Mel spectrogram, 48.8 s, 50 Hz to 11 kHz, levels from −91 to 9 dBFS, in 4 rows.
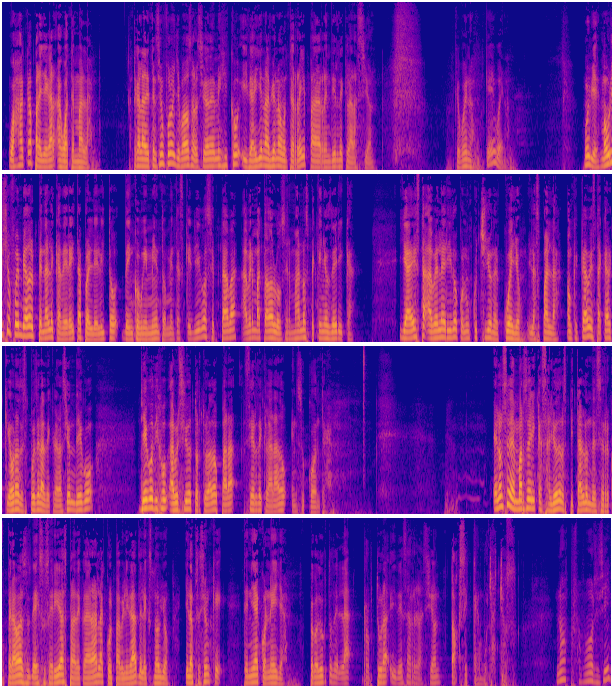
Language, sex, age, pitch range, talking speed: Spanish, male, 20-39, 115-145 Hz, 160 wpm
